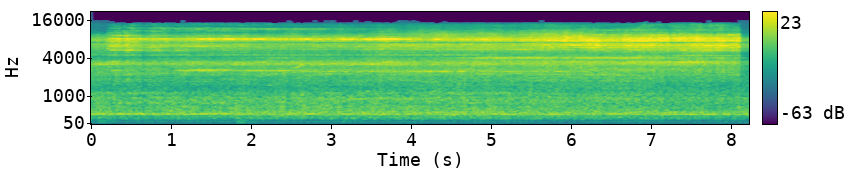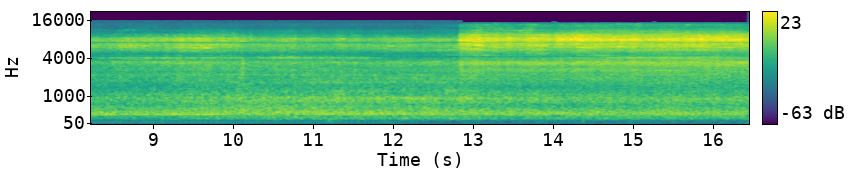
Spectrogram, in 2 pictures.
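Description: Freight train cars rolling past on the rails: a steady rumble and hiss of steel wheels on track. The sound changes abruptly twice partway through where the recording is cut.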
